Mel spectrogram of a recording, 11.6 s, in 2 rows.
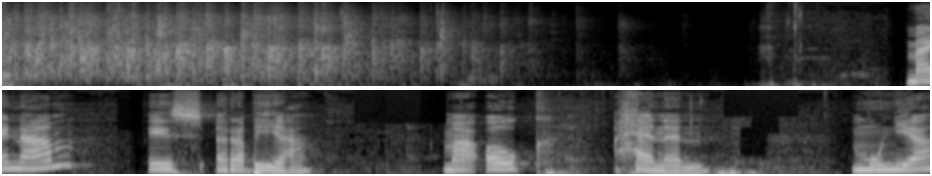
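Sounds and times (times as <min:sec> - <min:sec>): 
loud applause: 0:00.0 - 0:03.6
speech: 0:05.7 - 0:07.8, 0:08.6 - 0:10.3, 0:11.1 - 0:11.5.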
